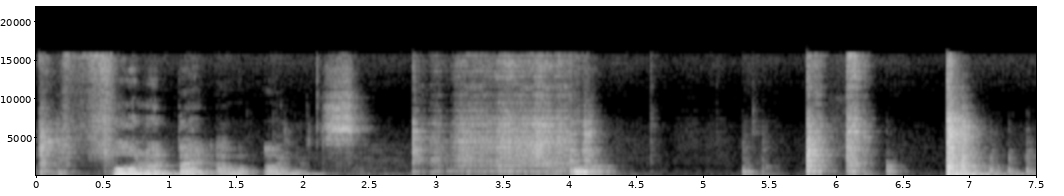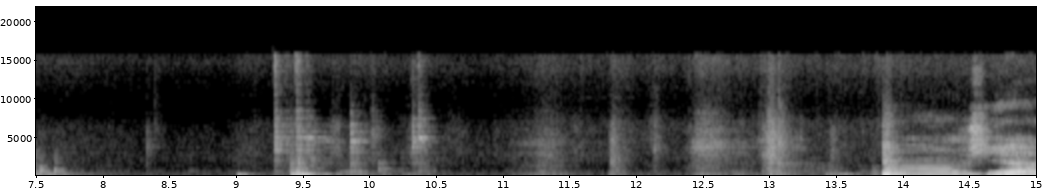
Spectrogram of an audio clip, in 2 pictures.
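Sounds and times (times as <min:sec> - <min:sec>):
kitchenware knocking: 0:05.3 - 0:07.7.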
